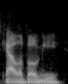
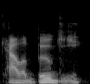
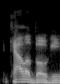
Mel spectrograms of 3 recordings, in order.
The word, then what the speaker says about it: Calabogie: By the way, I learned how to pronounce Calabogie when I pronounced it wrong during the 2018, was it 2018 tornado? I think so. I kept calling it Calaboogie, which...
